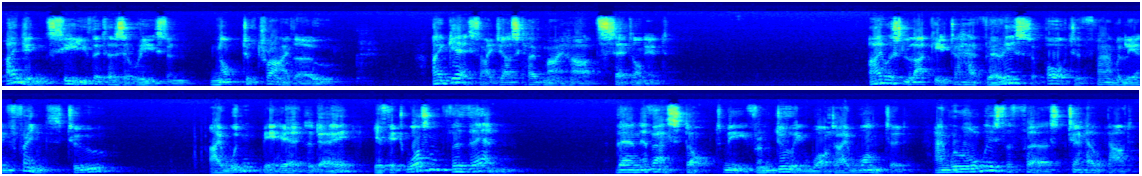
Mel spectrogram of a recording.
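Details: Adult male text-to-speech communication aid; Synthesized speech from a speech-generating device.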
